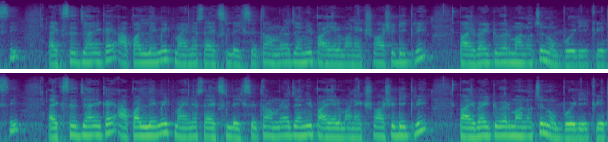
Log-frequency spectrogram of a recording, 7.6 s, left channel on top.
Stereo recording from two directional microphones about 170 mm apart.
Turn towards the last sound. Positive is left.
turn(degrees=-15)  # may be behind; listen again after turning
